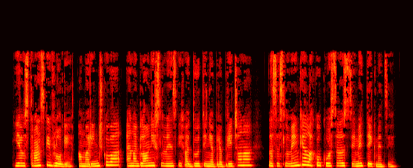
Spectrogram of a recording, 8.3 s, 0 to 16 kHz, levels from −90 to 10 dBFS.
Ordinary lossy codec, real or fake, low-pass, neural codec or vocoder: MP3, 48 kbps; real; 14.4 kHz; none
